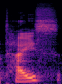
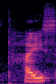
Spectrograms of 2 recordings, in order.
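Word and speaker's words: Theis: But if he's out, Daniel Tice, I think that's how you say his name. I've been pronouncing it Thies, but I guess it's Tice.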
